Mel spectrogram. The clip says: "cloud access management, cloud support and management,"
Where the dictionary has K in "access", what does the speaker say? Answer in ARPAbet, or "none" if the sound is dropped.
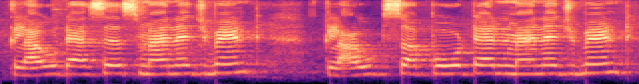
none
